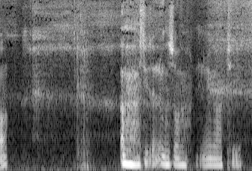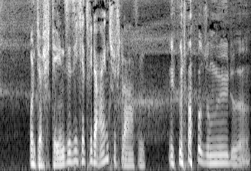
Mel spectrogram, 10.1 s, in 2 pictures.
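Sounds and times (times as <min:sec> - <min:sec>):
hiss: 0:00.0 - 0:10.0
person snoring: 0:00.6 - 0:02.8, 0:04.1 - 0:05.7, 0:07.4 - 0:09.5
speech: 0:02.4 - 0:05.0, 0:05.6 - 0:10.0.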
